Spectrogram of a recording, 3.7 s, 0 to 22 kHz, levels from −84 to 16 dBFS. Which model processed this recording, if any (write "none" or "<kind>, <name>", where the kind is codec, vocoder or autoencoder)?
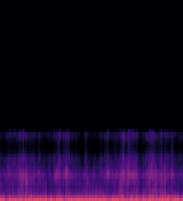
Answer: vocoder, Vocos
